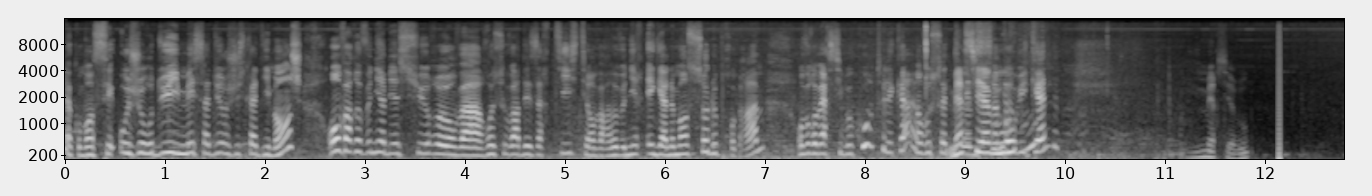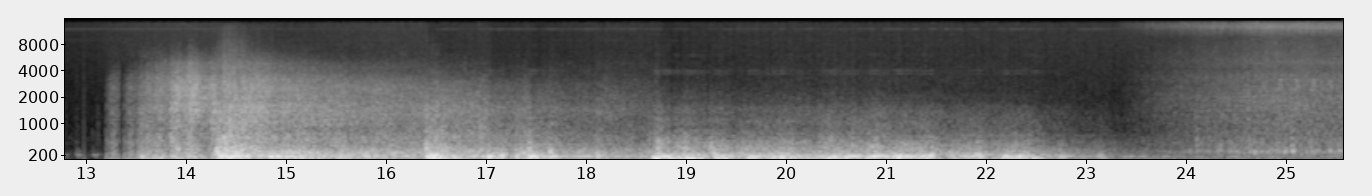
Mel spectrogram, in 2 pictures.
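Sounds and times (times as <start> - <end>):
speech: 0.0 - 10.4, 11.4 - 12.0
rain: 13.2 - 25.5.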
